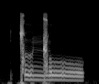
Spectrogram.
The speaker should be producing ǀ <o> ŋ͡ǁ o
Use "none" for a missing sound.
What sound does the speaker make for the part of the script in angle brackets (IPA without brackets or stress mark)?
ɵ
